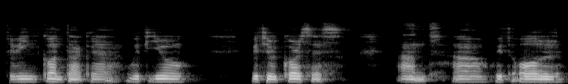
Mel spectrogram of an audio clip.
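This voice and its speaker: A man from Peru leaving a recorded question for a podcast, halting and polite, with frequent pauses and fillers. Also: medium pitch, vocal fry, mellow, muffled recording. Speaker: caller.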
